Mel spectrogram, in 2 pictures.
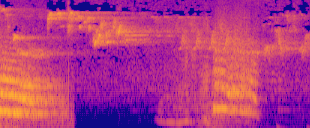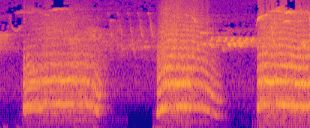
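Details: Elephant trumpeting: several loud, raspy blasts rising and falling in pitch, mixed with thin high squeals and a soft low murmur between calls.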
